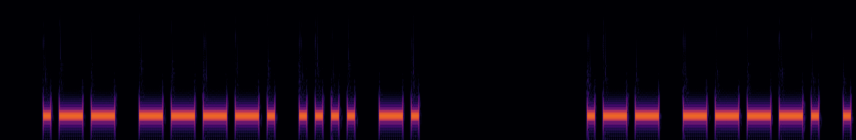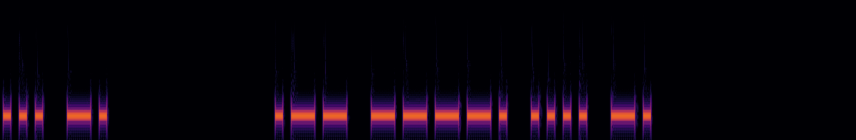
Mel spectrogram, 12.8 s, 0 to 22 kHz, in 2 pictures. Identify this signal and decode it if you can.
Morse code, heard as a keyed tone, about 20 wpm, 690 Hz. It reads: W9HN W9HN W9HN
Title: USA Call Signs - 4 Characters - Repeated 3x - 20wpm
